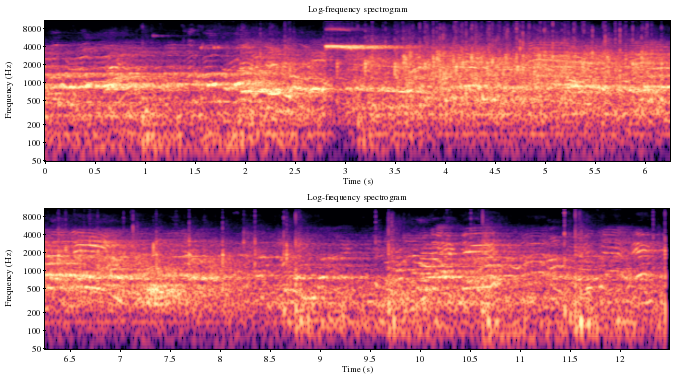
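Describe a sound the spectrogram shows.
Sneakers squeak on the hardwood floor.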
